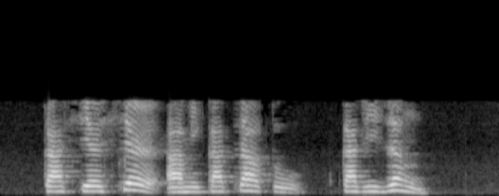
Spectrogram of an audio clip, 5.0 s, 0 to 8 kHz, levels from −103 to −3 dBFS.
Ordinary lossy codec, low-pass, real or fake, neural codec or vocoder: AAC, 16 kbps; 7.2 kHz; real; none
